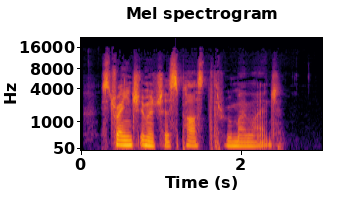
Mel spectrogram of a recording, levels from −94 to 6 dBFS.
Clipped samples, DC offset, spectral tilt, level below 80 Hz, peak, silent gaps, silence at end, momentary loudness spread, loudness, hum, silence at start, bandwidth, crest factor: under 0.1%; under 0.1%; -3.5 dB/octave; -50 dBFS; 0 dBFS; none; 0.5 s; 12 LU; -18 LUFS; none; 0.25 s; 14 kHz; 20 dB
